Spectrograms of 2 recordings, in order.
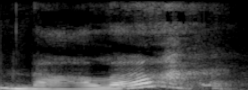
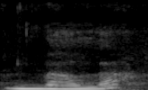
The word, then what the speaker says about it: Nala: All right, I want to introduce you to Nala. Oh, you know your name, Nala? Like the Lion King.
